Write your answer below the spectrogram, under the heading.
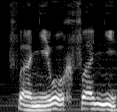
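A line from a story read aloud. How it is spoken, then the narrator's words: Moaning. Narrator (Russian): стонал я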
